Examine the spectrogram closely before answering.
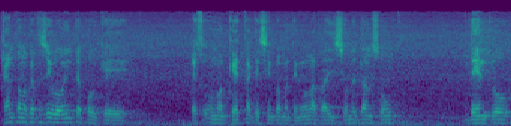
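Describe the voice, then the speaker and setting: A Cuban-accented man with a fairly low voice gives an interview as an orchestra singer. The room rings with echo, and there is clear noise behind him. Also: steady tone, normal speed. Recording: echoey hall with background hum.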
